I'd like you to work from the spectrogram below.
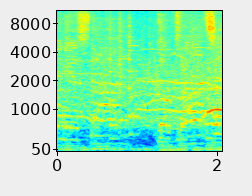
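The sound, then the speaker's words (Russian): Crowd cheering, whooping and yelling to greet a new debut song: a loud, sustained burst of shouts that swells slightly toward the end, with no speech. “Готовимся кричать «Ура!»”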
